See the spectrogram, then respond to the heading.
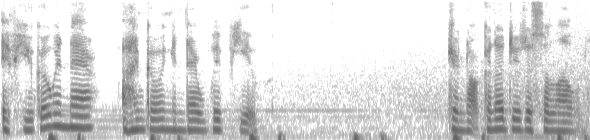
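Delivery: soft whispering. Voicing a character who gently puts a hand on another's arm: gentle whisper. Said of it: "very gently puts a hand on your arm and whispers".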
